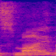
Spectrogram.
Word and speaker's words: Smythe: I called him Smith. I said, is it Smythe or Smith? It is Smythe. It rhymes with scythe.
